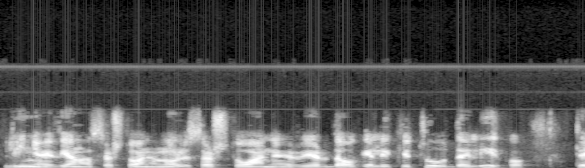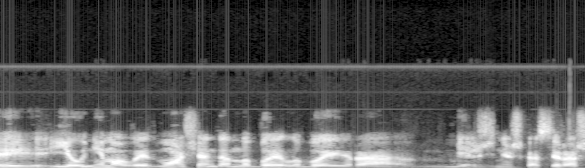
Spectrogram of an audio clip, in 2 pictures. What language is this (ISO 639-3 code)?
lit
